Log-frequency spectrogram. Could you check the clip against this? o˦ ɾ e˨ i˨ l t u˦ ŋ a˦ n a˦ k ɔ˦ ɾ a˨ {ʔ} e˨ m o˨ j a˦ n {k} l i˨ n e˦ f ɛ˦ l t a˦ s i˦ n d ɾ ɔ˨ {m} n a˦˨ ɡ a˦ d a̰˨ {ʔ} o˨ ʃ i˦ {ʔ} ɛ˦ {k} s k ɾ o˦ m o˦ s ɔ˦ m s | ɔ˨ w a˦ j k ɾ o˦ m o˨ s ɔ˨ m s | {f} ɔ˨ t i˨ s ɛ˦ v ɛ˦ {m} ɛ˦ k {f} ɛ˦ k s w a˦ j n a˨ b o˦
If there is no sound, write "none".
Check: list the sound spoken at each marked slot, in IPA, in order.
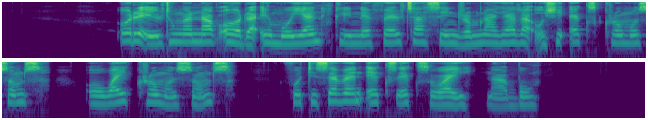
ʔ, k, m, ʔ, ʔ, k, f, n, s

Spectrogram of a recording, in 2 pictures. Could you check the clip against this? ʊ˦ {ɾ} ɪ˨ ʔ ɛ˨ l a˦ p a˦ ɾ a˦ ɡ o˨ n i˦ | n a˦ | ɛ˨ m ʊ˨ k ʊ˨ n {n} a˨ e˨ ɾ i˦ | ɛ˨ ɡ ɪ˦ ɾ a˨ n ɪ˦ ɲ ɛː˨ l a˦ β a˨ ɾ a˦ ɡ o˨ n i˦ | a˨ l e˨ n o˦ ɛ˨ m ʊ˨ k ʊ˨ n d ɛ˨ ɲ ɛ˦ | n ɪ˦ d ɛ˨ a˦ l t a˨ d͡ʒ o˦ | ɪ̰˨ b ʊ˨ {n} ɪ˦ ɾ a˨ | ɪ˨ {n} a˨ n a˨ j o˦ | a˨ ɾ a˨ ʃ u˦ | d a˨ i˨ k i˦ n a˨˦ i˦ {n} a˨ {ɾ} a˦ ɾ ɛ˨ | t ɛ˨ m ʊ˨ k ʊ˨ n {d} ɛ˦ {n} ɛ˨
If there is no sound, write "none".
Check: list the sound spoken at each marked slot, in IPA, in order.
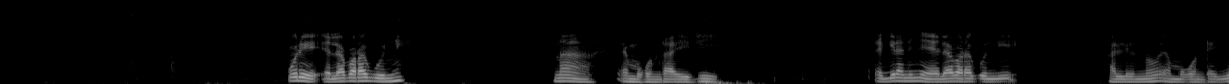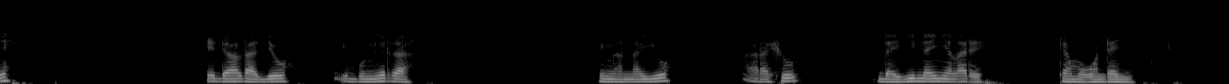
ɾ, d, ŋ, ŋ, ɲ, l, d, ɲ

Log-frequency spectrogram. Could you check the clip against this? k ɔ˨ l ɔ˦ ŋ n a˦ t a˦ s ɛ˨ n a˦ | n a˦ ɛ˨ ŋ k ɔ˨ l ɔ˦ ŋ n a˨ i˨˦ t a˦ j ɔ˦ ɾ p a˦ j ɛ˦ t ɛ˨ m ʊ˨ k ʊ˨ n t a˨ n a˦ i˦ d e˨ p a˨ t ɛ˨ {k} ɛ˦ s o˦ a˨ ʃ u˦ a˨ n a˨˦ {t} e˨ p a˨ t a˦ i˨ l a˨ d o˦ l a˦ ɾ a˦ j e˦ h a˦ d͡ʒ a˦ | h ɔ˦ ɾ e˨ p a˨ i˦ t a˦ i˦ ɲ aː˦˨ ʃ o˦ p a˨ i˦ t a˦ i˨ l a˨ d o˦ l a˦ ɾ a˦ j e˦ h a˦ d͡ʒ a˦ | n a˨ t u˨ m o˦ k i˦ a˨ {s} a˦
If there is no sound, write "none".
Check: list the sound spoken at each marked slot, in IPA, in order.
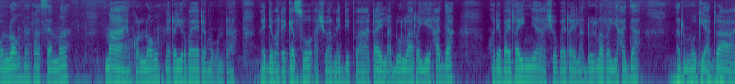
k, d, t

